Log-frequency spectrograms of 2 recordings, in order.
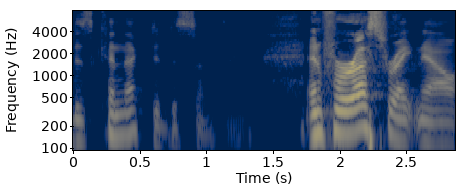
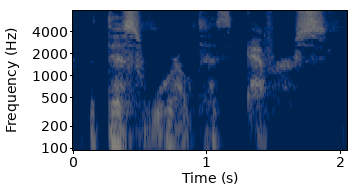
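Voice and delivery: whispered; 8 dB quieter than usual. Retold or imitated. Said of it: "he says".

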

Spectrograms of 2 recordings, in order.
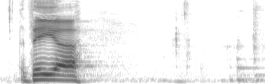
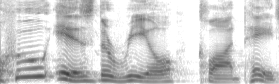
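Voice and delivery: slow puzzled question; 3 semitones lower, much slower than usual. Retold or imitated. Panelists wonder aloud.

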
